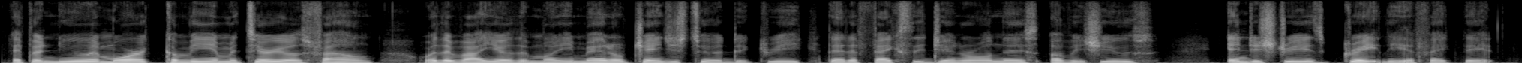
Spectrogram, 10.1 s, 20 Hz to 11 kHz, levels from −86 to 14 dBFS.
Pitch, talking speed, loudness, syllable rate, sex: 175 Hz, 185 wpm, -17 LUFS, 5.8 syllables/s, female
